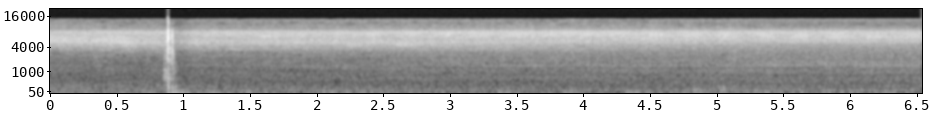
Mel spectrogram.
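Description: BMW 528xi's 3.0-litre straight-six idling steadily, with a single sharp knock about a second in.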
